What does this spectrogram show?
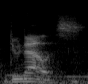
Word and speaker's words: Dounelis: said it right so what do you got dunelas dunalis dunalis i love that we are matching today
